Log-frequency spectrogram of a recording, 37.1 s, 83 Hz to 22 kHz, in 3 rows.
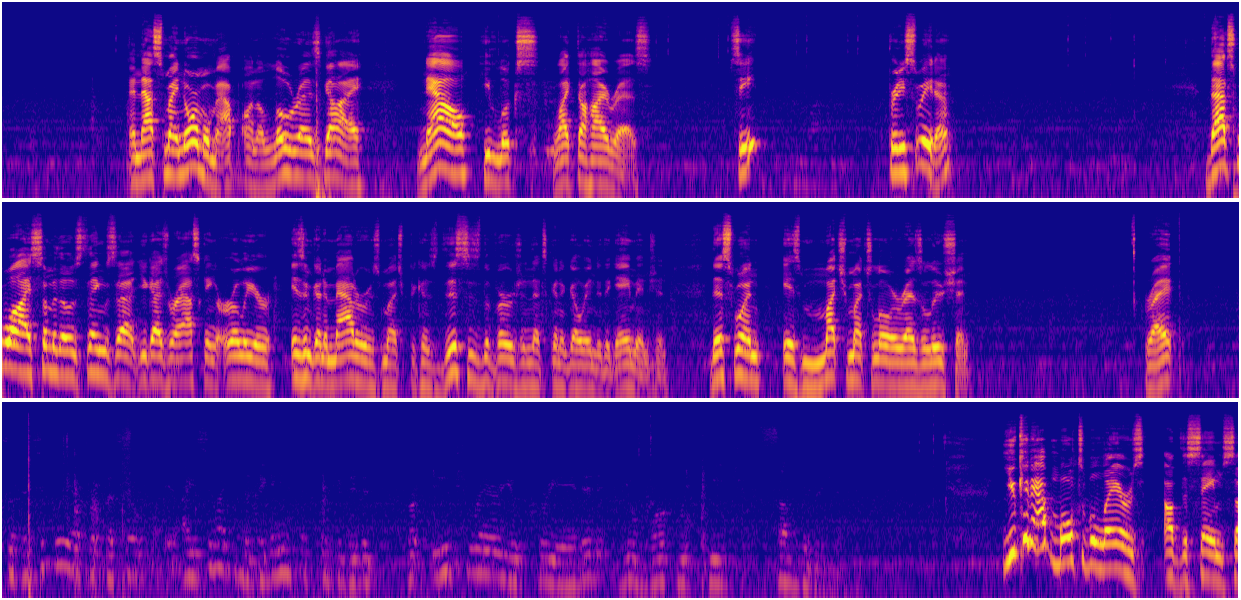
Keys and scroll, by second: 24.1 Page_Down, 24.9 Page_Up.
